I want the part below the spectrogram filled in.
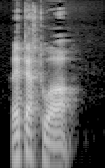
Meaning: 1. repertoire 2. inventory, stock 3. directory 4. catalogue (a complete list of a recording artist's or a composer's songs)
- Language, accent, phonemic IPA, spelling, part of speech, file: French, France, /ʁe.pɛʁ.twaʁ/, répertoire, noun, LL-Q150 (fra)-répertoire.wav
